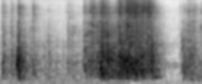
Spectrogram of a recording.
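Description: Metal cutlery rattling in a kitchen drawer as a fork is picked out: a short clatter, then a longer one lasting about a second.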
